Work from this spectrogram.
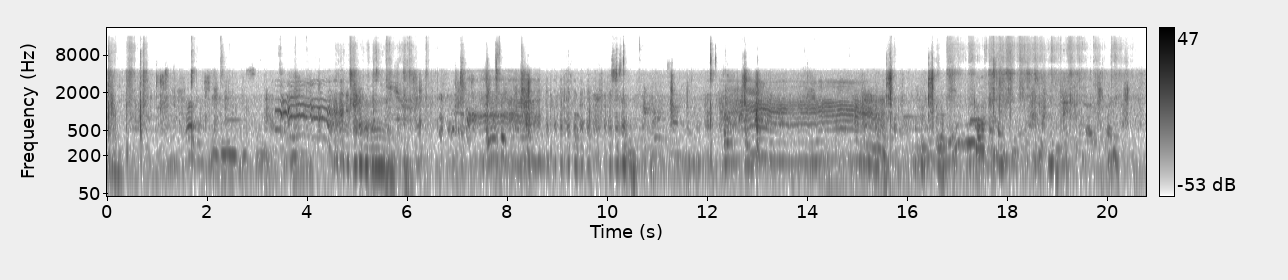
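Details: Fossa from Madagascar giving two drawn-out, wavering bleat-like calls with a trembling vibrato, near the start and again later, while people talk close by and clicks and handling noises sound throughout.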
